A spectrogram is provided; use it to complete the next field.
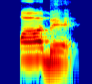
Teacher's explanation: Min qabil, for qaf is heavy. For fatha, open your jaws, and you are giving qalqala on ba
